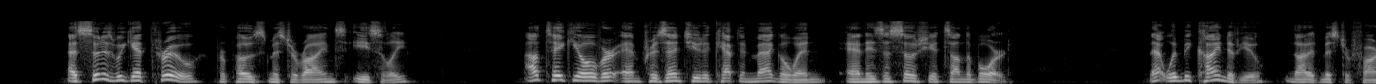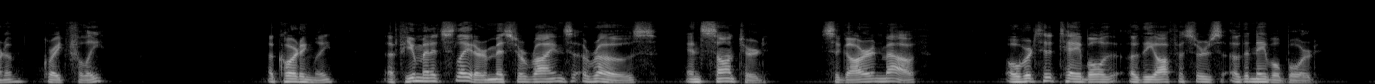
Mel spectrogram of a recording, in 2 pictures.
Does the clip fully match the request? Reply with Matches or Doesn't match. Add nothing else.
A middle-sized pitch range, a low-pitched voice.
Matches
